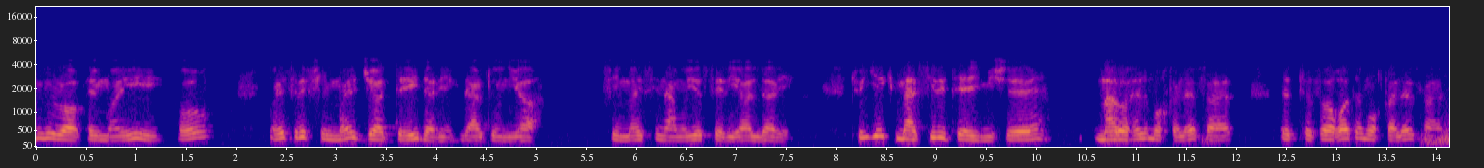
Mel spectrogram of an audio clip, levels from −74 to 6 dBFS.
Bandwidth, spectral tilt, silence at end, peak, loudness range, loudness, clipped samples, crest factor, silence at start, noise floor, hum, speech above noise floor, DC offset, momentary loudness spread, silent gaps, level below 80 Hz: 5 kHz; -3.5 dB/octave; 0 s; -12 dBFS; 5 LU; -29 LUFS; under 0.1%; 16 dB; 0 s; -69 dBFS; none; 41 dB; under 0.1%; 10 LU; none; -68 dBFS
